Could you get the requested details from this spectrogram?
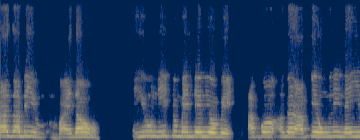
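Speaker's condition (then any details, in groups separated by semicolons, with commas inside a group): Motor neuron disease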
